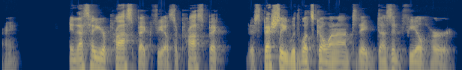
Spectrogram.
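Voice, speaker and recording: Energetic man teaching sales on a podcast. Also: low-pitched. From northern United States. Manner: energetic and emphatic, keeps asking "right?"; speeds up and slows down for emphasis. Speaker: podcast guest, sales and marketing expert. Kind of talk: interview, teaching.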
